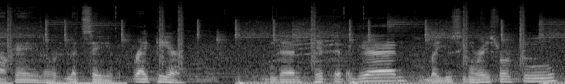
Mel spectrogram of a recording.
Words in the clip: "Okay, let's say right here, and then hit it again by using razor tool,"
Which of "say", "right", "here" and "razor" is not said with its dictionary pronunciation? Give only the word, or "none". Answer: razor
